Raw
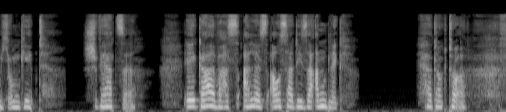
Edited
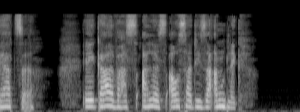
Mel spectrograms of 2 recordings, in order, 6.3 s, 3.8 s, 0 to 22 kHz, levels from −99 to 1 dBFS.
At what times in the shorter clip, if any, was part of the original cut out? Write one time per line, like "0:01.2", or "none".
none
